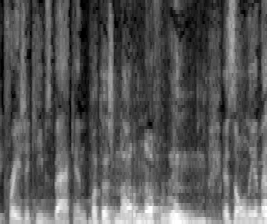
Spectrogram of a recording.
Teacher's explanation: the way he lengthens a lot of those final n m sounds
